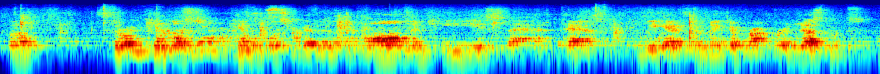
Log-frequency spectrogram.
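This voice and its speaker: A man's voice: on the low side, wildly swooping pitch, fairly quick, crowd noise. A man playing an evasive, placating captive scientist who explains himself, in an amateur table read. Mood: placating, stalling. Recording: echoey room, distant mic, noisy background.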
